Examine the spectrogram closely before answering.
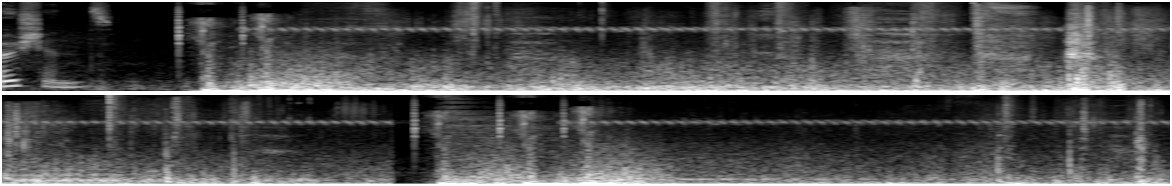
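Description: Footsteps crunch over leaves and dirt.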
